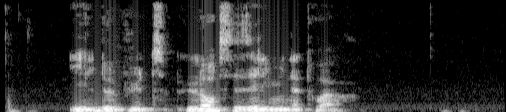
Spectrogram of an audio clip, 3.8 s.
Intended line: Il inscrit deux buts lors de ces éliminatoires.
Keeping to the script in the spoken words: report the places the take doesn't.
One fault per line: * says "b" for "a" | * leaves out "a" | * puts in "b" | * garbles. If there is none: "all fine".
* leaves out "inscrit"
* leaves out "de"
